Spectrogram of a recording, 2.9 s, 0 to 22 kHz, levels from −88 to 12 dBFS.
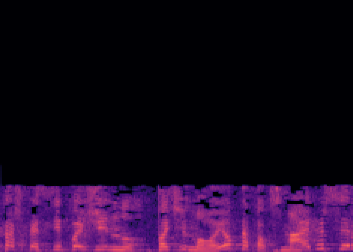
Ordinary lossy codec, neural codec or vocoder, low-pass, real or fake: MP3, 24 kbps; codec, 44.1 kHz, 2.6 kbps, SNAC; 7.2 kHz; fake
